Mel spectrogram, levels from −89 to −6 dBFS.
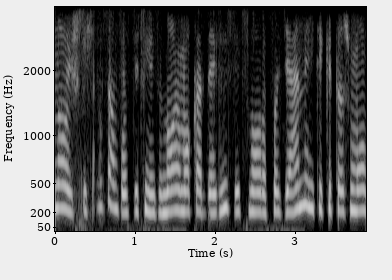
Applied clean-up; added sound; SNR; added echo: neural mask model DeepFilterNet 3.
